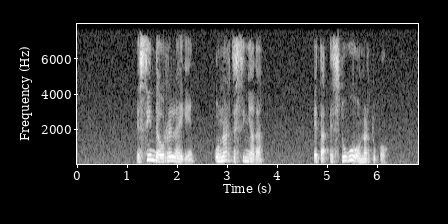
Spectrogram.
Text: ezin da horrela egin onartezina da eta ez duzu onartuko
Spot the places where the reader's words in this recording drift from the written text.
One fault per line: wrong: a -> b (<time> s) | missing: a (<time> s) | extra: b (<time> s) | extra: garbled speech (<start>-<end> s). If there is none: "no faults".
wrong: duzu -> dugu (5.4 s)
